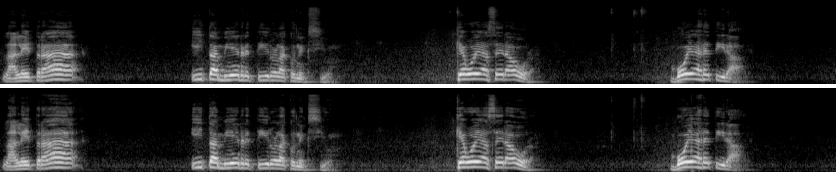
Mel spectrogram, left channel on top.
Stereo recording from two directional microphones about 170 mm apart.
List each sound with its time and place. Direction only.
0.0 s speech: 15° right (ahead or behind)
1.9 s speech: 15° right (ahead or behind)
4.6 s speech: 25° right (ahead or behind)
6.7 s speech: 25° right (ahead or behind)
